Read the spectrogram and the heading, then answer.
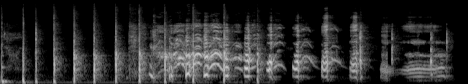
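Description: A quick, steady run of about a dozen sharp hand claps, then the clapping thins out as excited, squawky honking voices take over.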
